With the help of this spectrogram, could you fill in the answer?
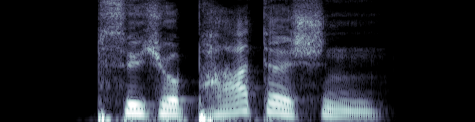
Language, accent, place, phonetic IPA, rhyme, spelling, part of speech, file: German, Germany, Berlin, [psyçoˈpaːtɪʃn̩], -aːtɪʃn̩, psychopathischen, adjective, De-psychopathischen.ogg
- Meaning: inflection of psychopathisch: 1. strong genitive masculine/neuter singular 2. weak/mixed genitive/dative all-gender singular 3. strong/weak/mixed accusative masculine singular 4. strong dative plural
